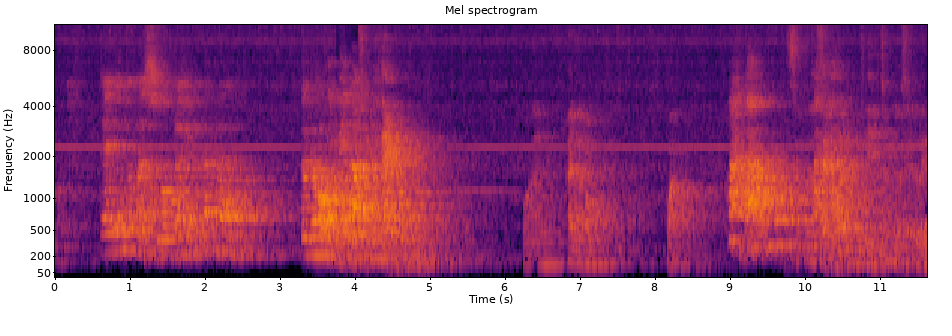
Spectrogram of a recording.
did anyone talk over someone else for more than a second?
Yes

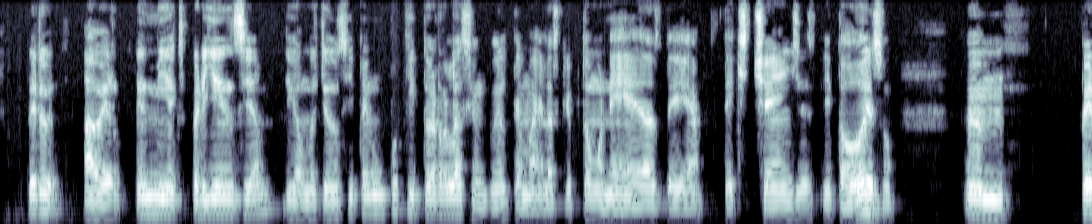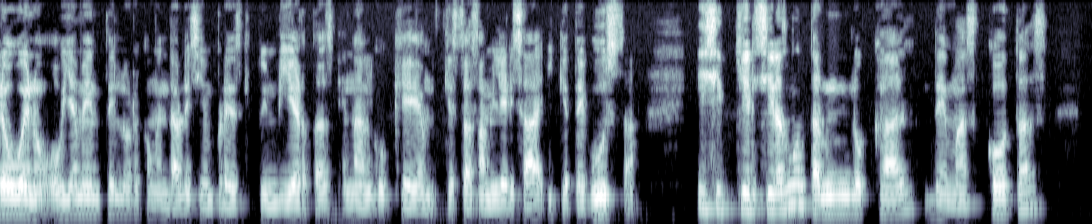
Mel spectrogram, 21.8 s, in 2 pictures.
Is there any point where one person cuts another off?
No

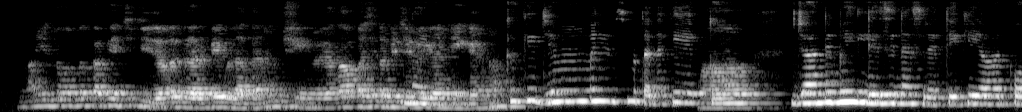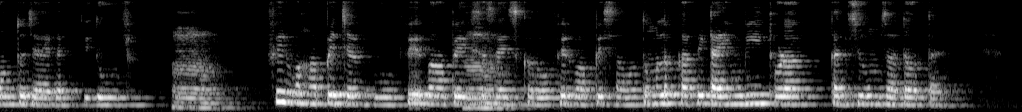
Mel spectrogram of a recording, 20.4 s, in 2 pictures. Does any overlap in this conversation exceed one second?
No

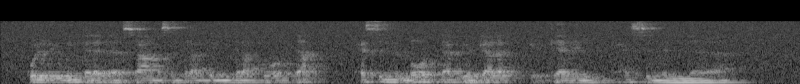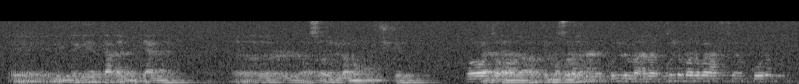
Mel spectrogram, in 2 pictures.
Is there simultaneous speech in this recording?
Yes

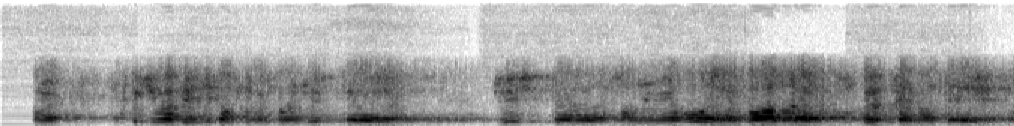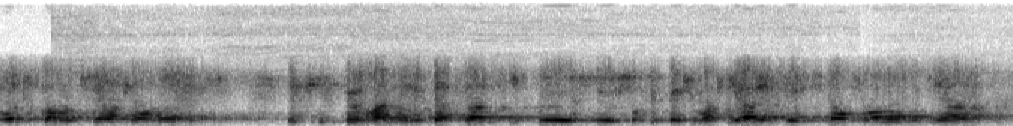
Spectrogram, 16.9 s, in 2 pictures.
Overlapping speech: No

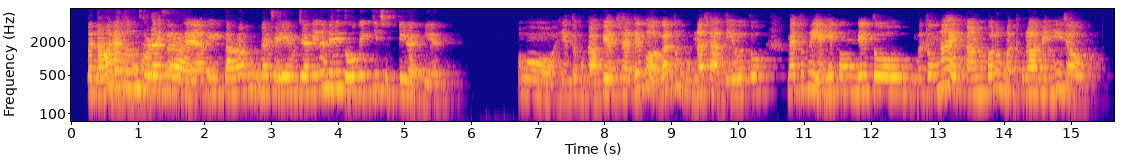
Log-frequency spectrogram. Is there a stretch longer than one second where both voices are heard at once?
Yes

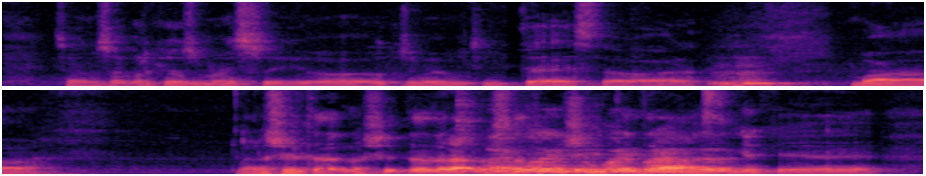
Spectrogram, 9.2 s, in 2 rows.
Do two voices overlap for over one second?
Yes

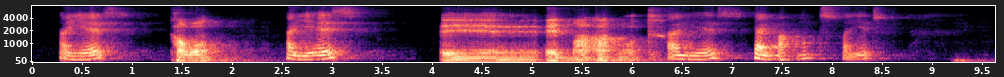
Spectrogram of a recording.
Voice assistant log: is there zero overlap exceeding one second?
Yes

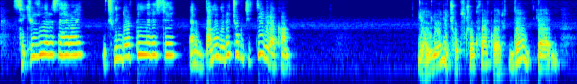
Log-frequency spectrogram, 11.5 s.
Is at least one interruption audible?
No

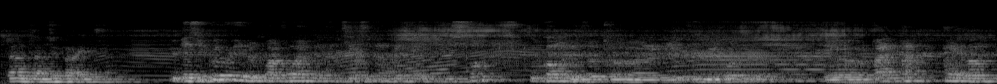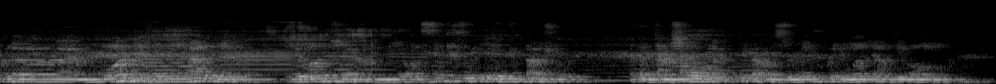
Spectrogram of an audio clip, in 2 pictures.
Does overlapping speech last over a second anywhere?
No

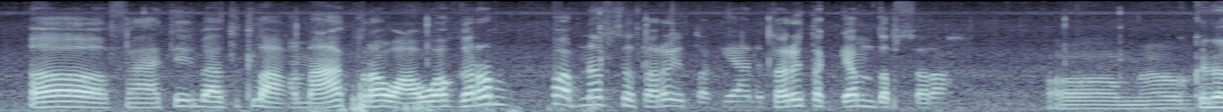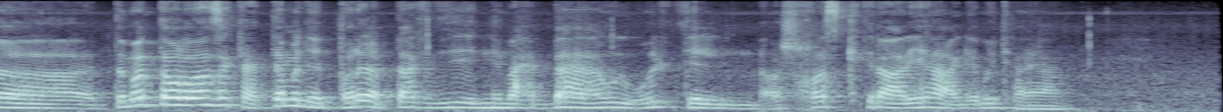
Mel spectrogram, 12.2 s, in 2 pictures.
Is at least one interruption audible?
No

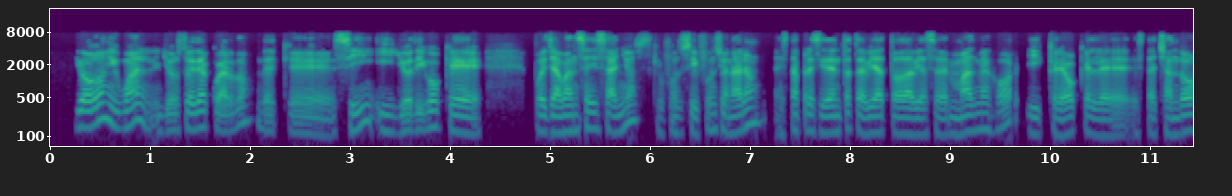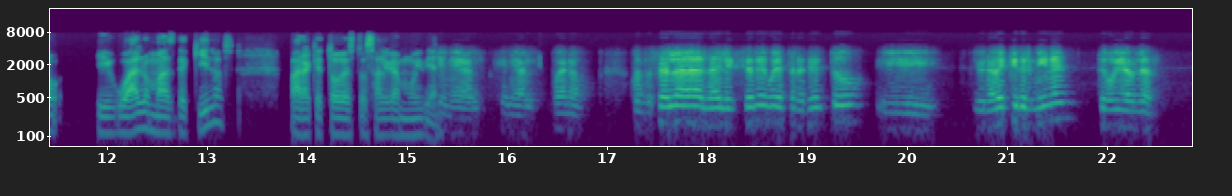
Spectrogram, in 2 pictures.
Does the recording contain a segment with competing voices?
No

